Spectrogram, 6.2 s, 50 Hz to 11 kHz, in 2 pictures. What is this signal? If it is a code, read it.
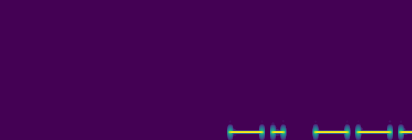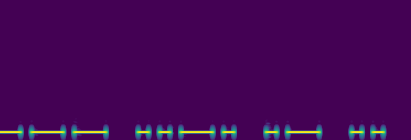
Morse code, heard as a keyed tone, about 15 wpm, 700 Hz. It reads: N0FAI
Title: USA Call Signs - 5 Characters - Repeated 3x - 15wpm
